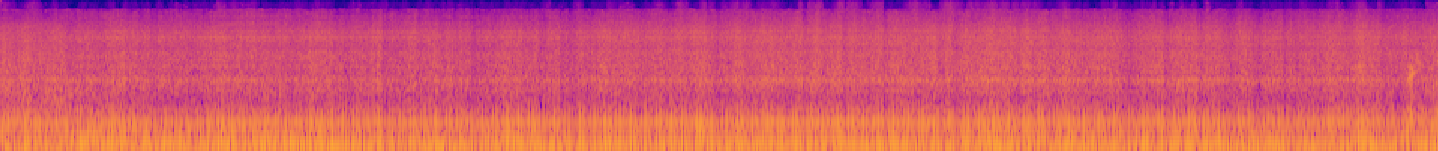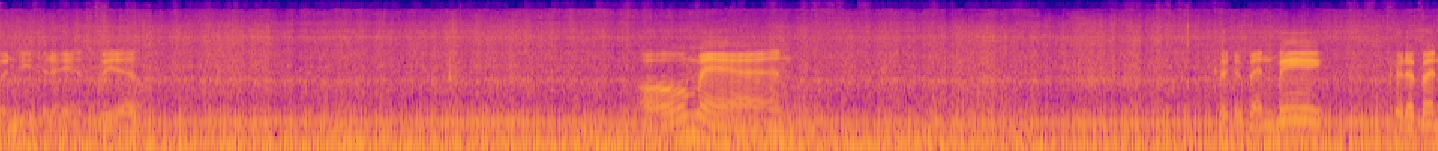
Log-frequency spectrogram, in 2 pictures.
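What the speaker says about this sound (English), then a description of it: "I'm on my motorcycle right now" Motorcycle ridden through Chicago streets on a cold winter day, a steady close engine drone running throughout with a rider speaking intermittently over it.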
